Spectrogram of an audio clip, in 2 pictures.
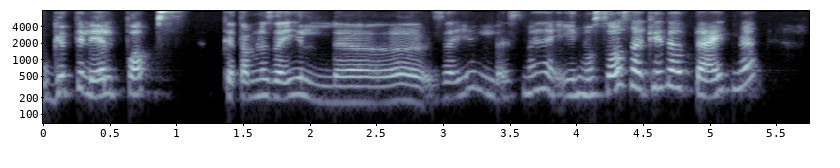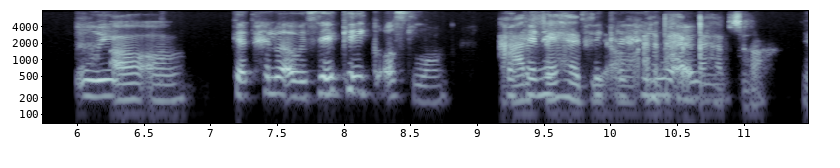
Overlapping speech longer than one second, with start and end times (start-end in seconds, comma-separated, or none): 9.2-10.9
